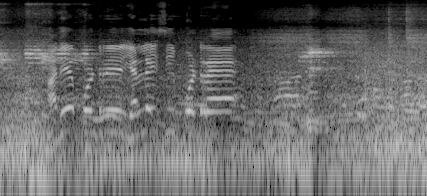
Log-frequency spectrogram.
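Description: A man speaking in Tamil into press microphones, over a low, steady rumble of road traffic.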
